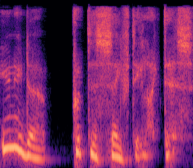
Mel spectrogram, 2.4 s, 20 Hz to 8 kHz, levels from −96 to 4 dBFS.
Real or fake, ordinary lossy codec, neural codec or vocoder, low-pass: real; AAC, 32 kbps; none; 7.2 kHz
